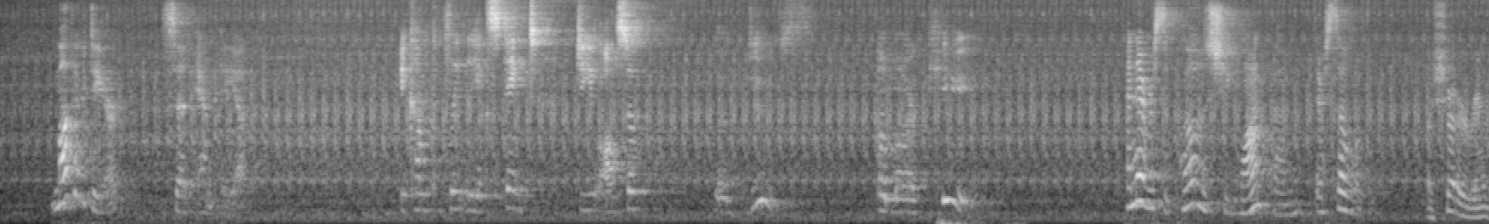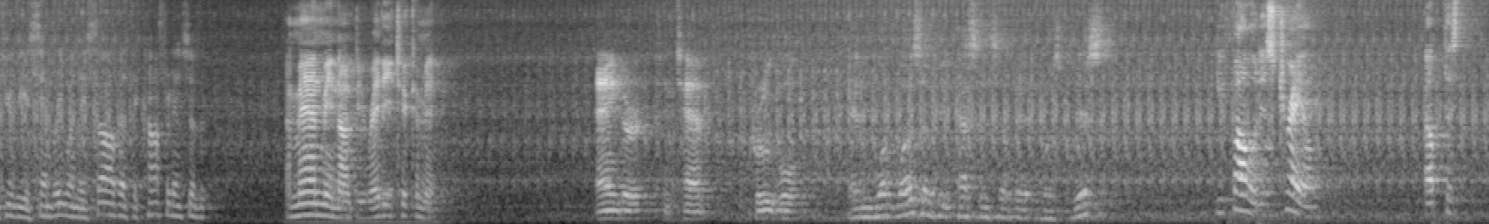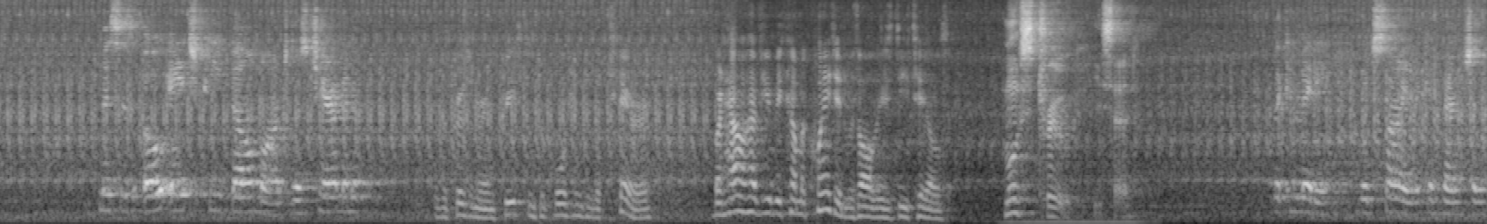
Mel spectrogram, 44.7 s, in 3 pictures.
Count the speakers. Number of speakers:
ten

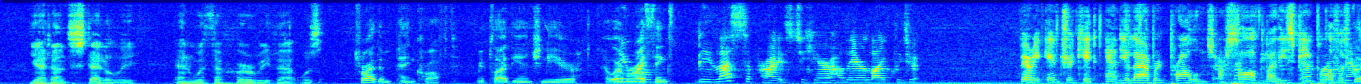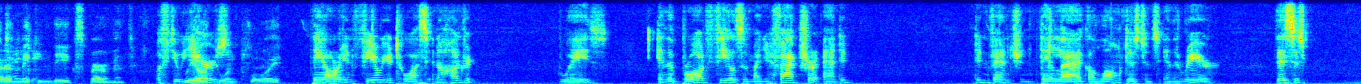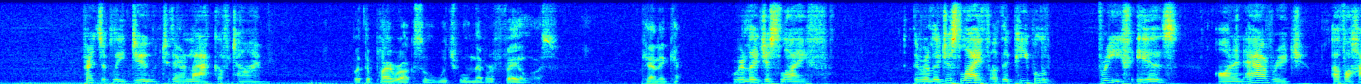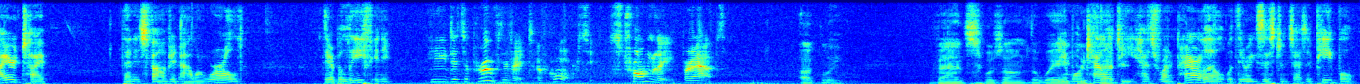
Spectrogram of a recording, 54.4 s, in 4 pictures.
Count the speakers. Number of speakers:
four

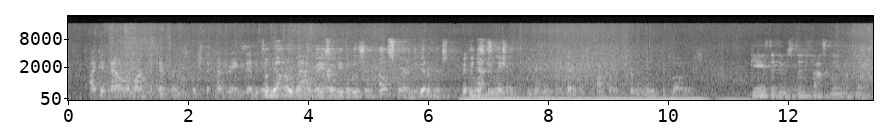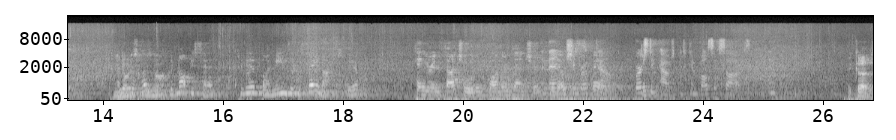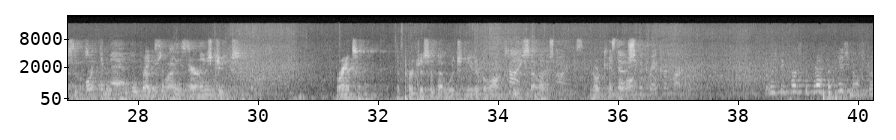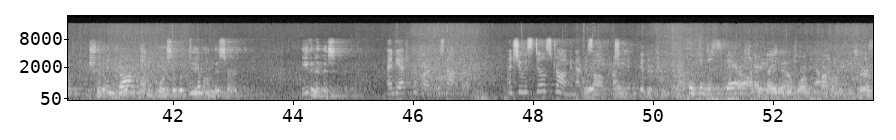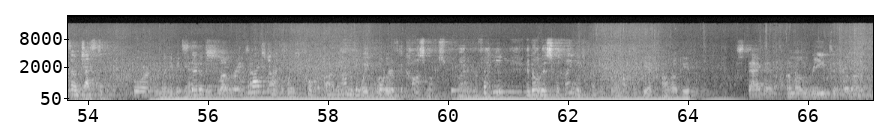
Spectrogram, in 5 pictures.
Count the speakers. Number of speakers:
eight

